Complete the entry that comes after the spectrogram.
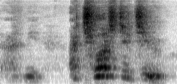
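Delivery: high pleading put-on voice; hurt mock voice. Acting the betrayed partner.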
